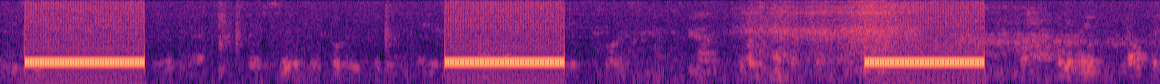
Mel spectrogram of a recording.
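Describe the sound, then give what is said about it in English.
Telephone ringback tone while a call to a company connects: three long, steady beeps spaced a few seconds apart, with people talking quietly between them. “Calling Creative Products.”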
